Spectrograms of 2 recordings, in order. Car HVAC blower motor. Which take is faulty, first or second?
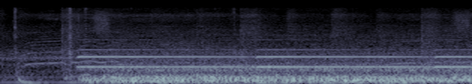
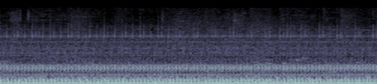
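second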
